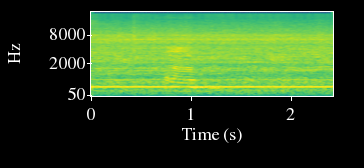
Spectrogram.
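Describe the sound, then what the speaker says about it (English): Blow dryer running steadily while a show puppy is groomed, a continuous close whirring hum with a strong motor tone throughout, no talk. "Rather than be doing this than like cowering in fear with a big blow dryer."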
